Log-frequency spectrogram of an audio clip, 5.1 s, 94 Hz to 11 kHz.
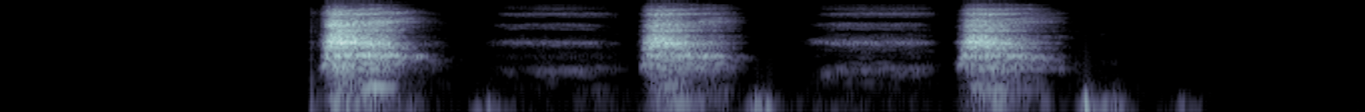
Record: {"exhalation_length": "5.1 s", "exhalation_amplitude": 32767, "exhalation_signal_mean_std_ratio": 0.28, "survey_phase": "beta (2021-08-13 to 2022-03-07)", "age": "45-64", "gender": "Female", "wearing_mask": "No", "symptom_none": true, "smoker_status": "Never smoked", "respiratory_condition_asthma": false, "respiratory_condition_other": false, "recruitment_source": "REACT", "submission_delay": "3 days", "covid_test_result": "Negative", "covid_test_method": "RT-qPCR", "influenza_a_test_result": "Negative", "influenza_b_test_result": "Negative"}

